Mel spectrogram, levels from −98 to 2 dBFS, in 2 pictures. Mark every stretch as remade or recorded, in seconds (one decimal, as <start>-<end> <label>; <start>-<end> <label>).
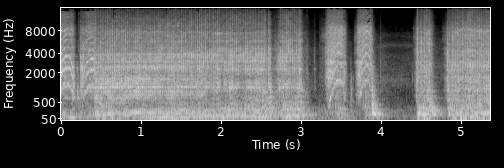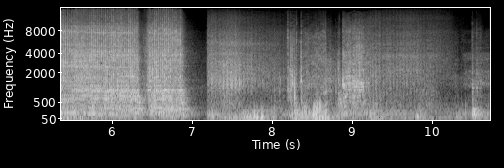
0.0-7.7 recorded; 7.7-8.3 remade; 8.3-10.7 recorded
